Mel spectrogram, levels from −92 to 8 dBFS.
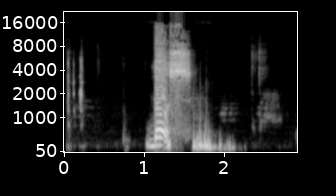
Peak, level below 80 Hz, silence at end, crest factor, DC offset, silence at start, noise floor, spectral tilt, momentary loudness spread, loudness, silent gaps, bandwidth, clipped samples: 0 dBFS; -56 dBFS; 0.8 s; 14 dB; under 0.1%; 0.2 s; -59 dBFS; -3 dB/octave; 21 LU; -8 LUFS; none; over 20 kHz; under 0.1%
